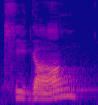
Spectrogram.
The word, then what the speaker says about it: Qigong: Okay, so today we have, I hope I pronounced this right, Qigong, is that correct?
